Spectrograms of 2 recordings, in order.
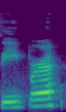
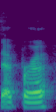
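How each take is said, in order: First: It is said the American way. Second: It is said the British way.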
